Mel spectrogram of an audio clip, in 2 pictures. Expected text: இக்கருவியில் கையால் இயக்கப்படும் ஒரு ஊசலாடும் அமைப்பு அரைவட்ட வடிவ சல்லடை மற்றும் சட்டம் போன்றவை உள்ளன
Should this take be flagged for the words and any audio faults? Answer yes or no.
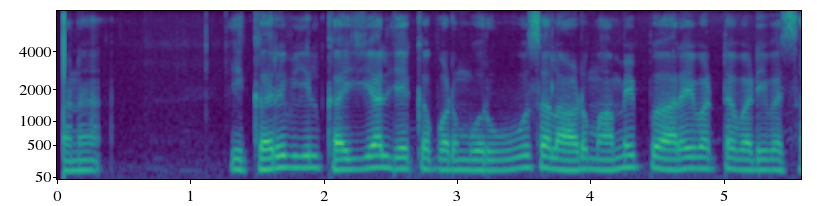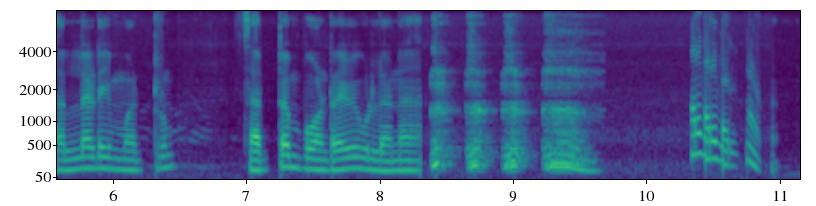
yes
